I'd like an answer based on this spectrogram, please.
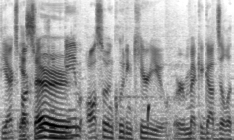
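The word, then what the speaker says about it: Kiryu: All legit Toho monsters with the Xbox game also including Kiru or Mecha Godzilla 3.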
